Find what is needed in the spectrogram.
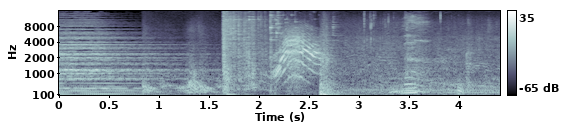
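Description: Background music breaks off about a second in, followed by a sudden hit and a cartoon-style cat meow sound effect, its pitch rising then falling over about half a second.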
